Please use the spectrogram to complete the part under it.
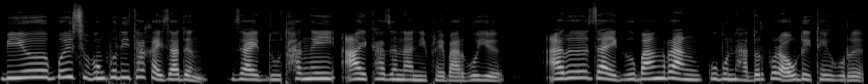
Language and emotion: Bodo, disgusted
